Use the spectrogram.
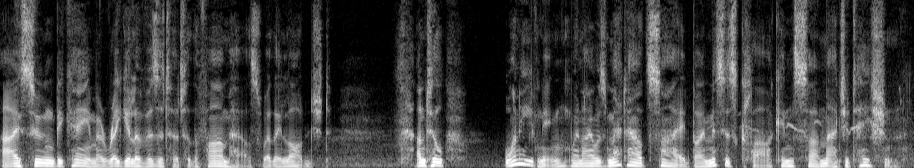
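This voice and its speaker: An actor playing an earnest, persistent young gentleman lawyer in a period audio drama, speaking formally. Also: fairly low pitch, expressive, normal speed, slight background noise. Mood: reflective narration. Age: young adult. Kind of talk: British period audio drama, narration and dialogue.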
